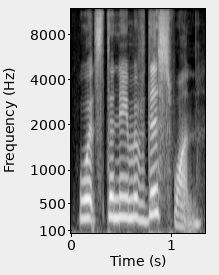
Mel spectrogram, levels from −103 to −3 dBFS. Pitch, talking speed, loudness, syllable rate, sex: 265 Hz, 265 wpm, -16 LUFS, 5.9 syllables/s, female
